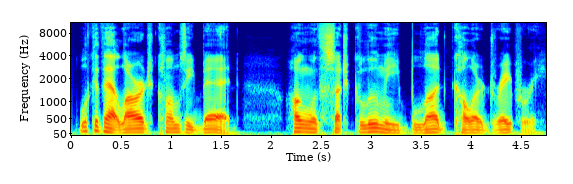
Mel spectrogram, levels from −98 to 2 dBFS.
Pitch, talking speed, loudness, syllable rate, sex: 90 Hz, 165 wpm, -18 LUFS, 4.9 syllables/s, male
